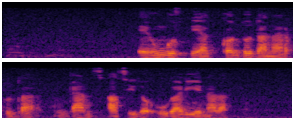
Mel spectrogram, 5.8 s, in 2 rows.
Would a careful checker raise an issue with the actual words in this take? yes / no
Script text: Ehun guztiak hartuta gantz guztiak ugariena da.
yes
